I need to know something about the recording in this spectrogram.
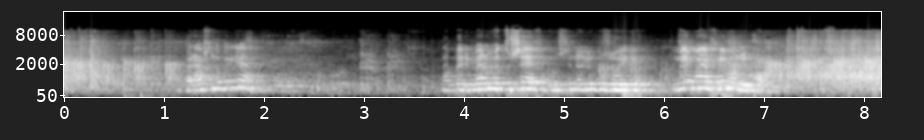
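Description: A woman sings slowly into a microphone, heard in a large hall.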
